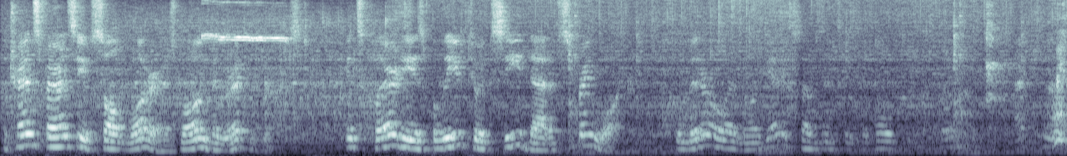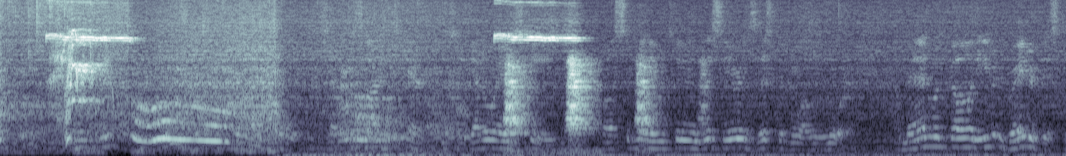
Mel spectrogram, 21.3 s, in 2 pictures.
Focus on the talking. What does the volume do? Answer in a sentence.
The loudness of the talking goes down.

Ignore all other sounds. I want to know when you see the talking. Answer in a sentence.
The talking can be heard from 0.0 to 21.2 s.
